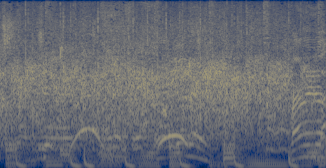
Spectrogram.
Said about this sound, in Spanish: Un aplauso para Ana. Un aplauso.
